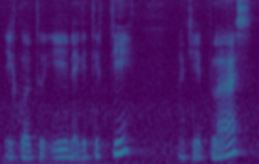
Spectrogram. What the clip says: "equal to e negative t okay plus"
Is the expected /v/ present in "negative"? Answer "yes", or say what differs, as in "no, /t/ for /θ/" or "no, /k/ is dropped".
no, /f/ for /v/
